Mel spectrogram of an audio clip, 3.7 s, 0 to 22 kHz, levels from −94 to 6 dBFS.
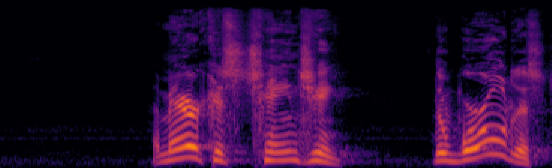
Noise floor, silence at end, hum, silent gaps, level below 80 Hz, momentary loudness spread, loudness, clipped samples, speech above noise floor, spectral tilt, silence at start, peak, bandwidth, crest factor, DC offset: -82 dBFS; 0.05 s; none; none; -86 dBFS; 10 LU; -32 LUFS; under 0.1%; 50 dB; -4 dB/octave; 1 s; -14 dBFS; 18 kHz; 20 dB; under 0.1%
